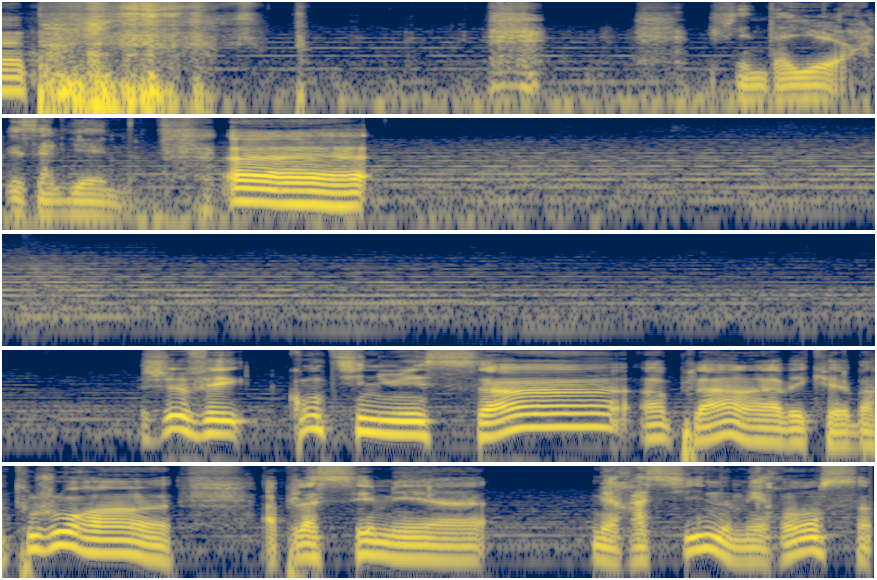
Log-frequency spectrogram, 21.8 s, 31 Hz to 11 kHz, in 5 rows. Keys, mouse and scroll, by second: 18.6 alt+middle click.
